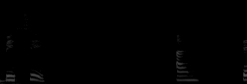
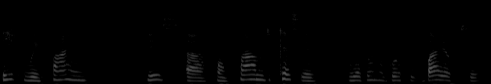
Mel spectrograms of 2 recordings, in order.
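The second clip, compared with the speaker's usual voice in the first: hushed, softer retelling of a confidence; retold whisper; 9 dB quieter than usual. Doctor confides a plan to [name], retold in a hushed voice. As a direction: pass it on quietly, lightly imitating a whisper. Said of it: "he just whispered to me".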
